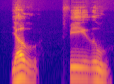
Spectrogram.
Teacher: Ro yang dhammah tapi dibaca tipis.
